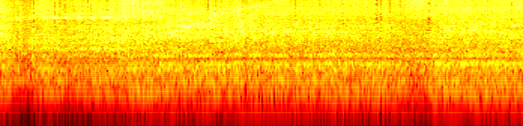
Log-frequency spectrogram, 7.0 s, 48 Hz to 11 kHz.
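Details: Land Rover 300Tdi diesel, freshly rebuilt, first start: steady, even diesel clatter at idle holding speed, burning off excess smoke; turbo hose not fitted; running fine.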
